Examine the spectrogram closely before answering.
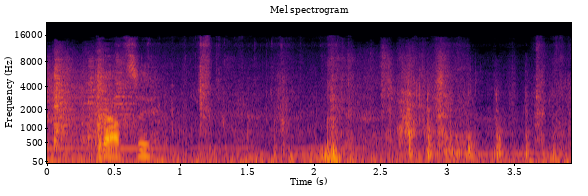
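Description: A van's side door slides open.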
